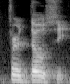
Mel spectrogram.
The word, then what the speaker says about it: Ferdowsi: This new guy came in, Ferdowsi. Again, pronunciation, Ferdowsi, good? Ferdowsi. A little bit more spin on that middle syllable there.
